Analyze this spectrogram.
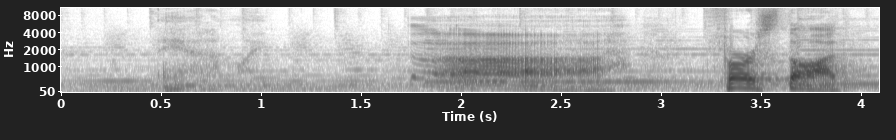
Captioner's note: groans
